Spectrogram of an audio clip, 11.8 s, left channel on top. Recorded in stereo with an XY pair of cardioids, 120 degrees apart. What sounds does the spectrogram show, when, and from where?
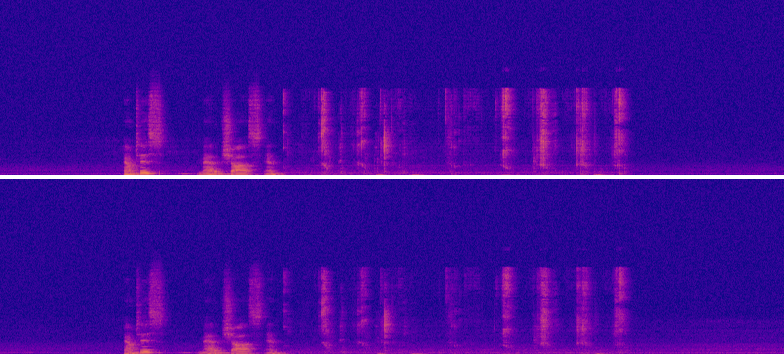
1.9 s a man speaking: 50° left, 0.6 m
4.2 s chewing: 60° left, 0.5 m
